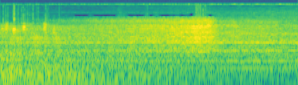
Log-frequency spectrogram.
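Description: Whooshing dramatic sound effect over a held drone, swelling to a peak about one and a half seconds in.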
